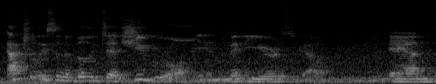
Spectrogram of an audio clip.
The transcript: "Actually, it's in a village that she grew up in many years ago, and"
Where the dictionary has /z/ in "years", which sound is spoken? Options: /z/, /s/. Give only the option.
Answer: /z/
